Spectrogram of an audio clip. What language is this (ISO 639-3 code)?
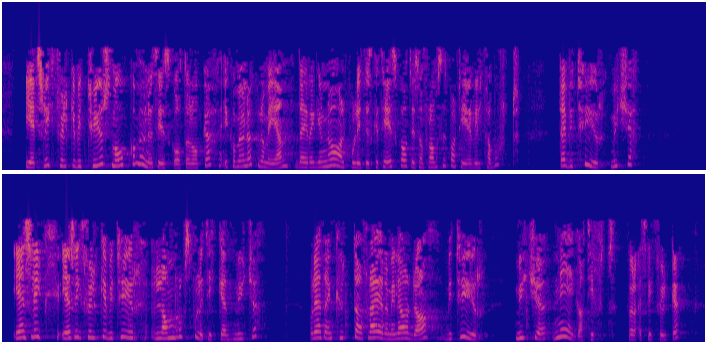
nno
